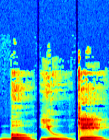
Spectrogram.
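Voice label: "boyuke", concatenated syllables; Affixing experiment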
